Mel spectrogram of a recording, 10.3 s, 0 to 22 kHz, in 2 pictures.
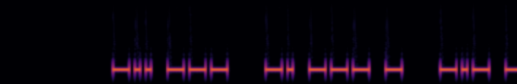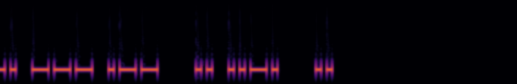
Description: Morse code, heard as a keyed tone, about 22 wpm, 700 Hz. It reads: DO NOT KNOW IF I
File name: practice / 22wpm / Build A Phrase - 5-Word Phrases - 22wpm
